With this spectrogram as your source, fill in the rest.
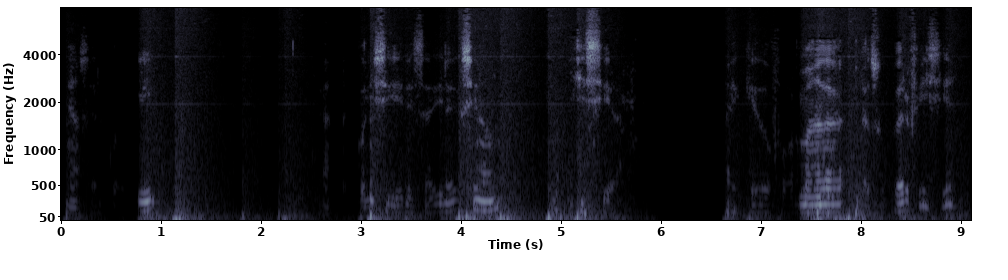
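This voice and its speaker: A man, calmly explaining each step of a 3D modeling tutorial over a screen recording, pausing between clicks. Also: vocal fry. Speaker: 3D modeling instructor. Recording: dull lo-fi desktop mic with faint rumble.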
